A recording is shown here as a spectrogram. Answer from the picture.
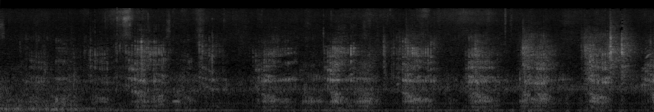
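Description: Fallow deer buck groaning in the rut: a run of short, deep belching grunts, about two a second, starting a second or so in.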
